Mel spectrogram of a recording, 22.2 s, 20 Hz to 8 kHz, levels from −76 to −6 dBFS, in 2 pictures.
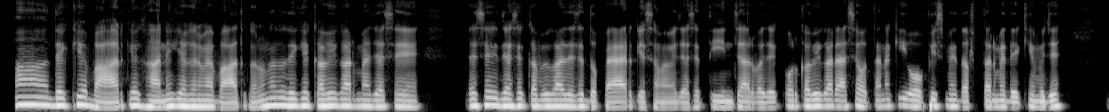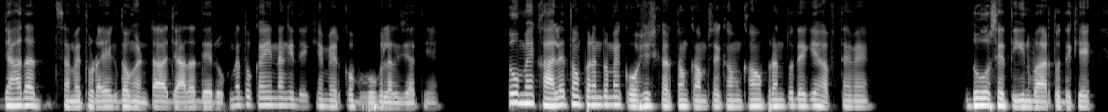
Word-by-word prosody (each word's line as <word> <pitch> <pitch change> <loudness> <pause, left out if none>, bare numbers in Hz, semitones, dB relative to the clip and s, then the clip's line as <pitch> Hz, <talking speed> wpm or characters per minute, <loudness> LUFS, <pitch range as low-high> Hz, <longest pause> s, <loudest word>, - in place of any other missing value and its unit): हाँ। 160 -1 +2
देखिए, 145 +2 +2
बाहर 105 -3 +1
के 140 +2 0
खाने 120 +1 +2
की 130 - +1
अगर 125 -1 +3
मैं 120 -1 +2
बात 100 +2 -1
करूँ 110 +2 -2
ना, 145 - +2
तो 145 - +2
देखिए, 135 0 +2
कभी-कभार 130 0 +2
मैं 125 0 -1
जैसे, 120 -1 -2 0.5
जैसे 135 +3 +1
जैसे 135 0 +2
कभी-कभार 125 0 +1
जैसे 120 0 +1
दोपहर 105 -2 -1
के 105 - -3
समय 100 0 -6
में 100 +1 -5
जैसे 105 +2 -5
3-4 110 -2 -3
बजे 105 0 -3
और 120 -1 -2
कभी-कभार 125 0 +1
ऐसा 120 +2 -2
होता 115 0 -3
है - - -5
ना 130 - -4
कि 140 +2 -6
ऑफिस 125 +2 -2
में, 125 -1 -1
दफ़्तर 115 +1 -4
में 120 0 -1
देखिए, 105 +2 -3
मुझे 115 +2 0 0.5
ज़्यादा 140 +1 +4 0.3
समय 110 -2 +1
थोड़ा 110 -1 0
1-2 115 +1 +1
घंटा 110 0 0
ज़्यादा 105 0 0
देर 105 -1 -2
रुकना। 115 +8 -5
तो 155 +1 -5
कहीं 145 +1 -1
न 145 0 -2
कहीं 140 -1 -3
देखिए, 120 +2 -6
मेरे 120 -1 -3
को 120 - -3
भूख 100 0 -2
लग 100 -2 0
जाती 95 +1 -5
है, 100 0 -11 0.7
तो 195 0 +5
मैं 185 0 +5
खा 140 -2 +6
लेता 155 +4 +3
हूँ। 165 - +2
परंतु 150 0 +2
मैं 155 0 +1
कोशिश 125 0 +2
करता 125 0 -1
हूँ 125 - +2
कम 115 -1 +1
से 120 +1 -2
कम 120 0 -2
खाऊँ। 125 +1 +1
परंतु 130 +1 0
देखिए, 130 0 +1
हफ़्ते 115 +1 -3
में 115 -1 -4 1.0
2 140 +2 +7
से 135 +1 +5
3 115 -1 0
बार 110 -1 +2
तो 110 - -2
देखिए, 110 +2 -2
120 Hz, 225 wpm, -21 LUFS, 110-130 Hz, 1.0 s, 2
